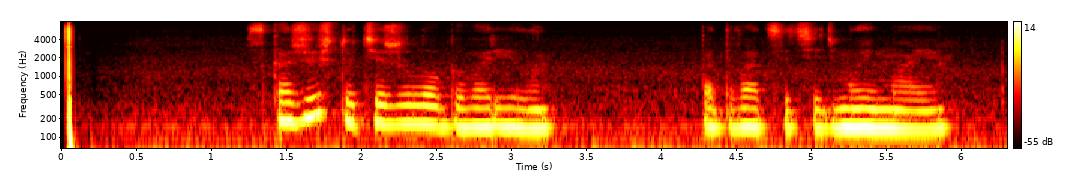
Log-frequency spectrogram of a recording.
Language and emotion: Russian, neutral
